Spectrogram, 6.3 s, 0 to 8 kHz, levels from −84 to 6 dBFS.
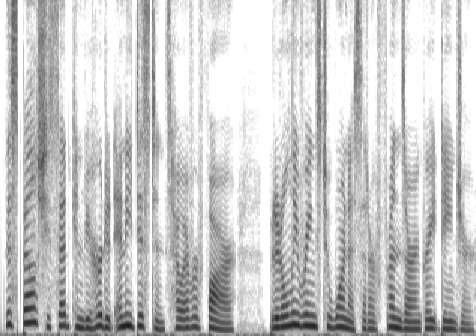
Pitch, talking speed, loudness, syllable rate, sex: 215 Hz, 245 wpm, -16 LUFS, 6.0 syllables/s, female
